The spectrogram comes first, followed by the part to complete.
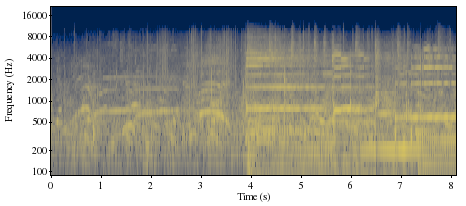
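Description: Overlapping rising-and-falling whoops for the first few seconds. About four seconds in, a live band comes in with electric guitar and bass and plays on steadily at a louder level.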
